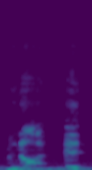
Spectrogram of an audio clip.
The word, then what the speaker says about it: Minot: I keep pronouncing the name differently of the place. It's Minot. I think it's Minot, right?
